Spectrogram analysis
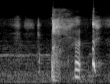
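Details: Soft quick baby hiccups followed by small, sharp infant sneezes; ordinary baby sneezing.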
